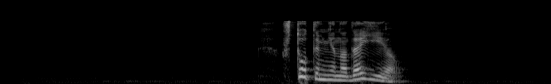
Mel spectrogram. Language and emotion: Russian, angry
